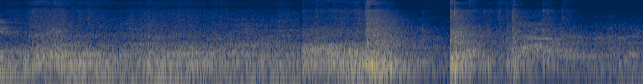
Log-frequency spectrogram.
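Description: Skateboard wheels rolling on a concrete floor, then a single hard clack of the board hitting the ground a little past the middle.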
